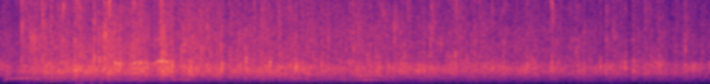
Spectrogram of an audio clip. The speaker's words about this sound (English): Please give them a warm welcome applause.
